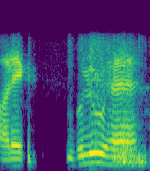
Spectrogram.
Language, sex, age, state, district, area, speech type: Urdu, male, 18-30, Bihar, Saharsa, urban, conversation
